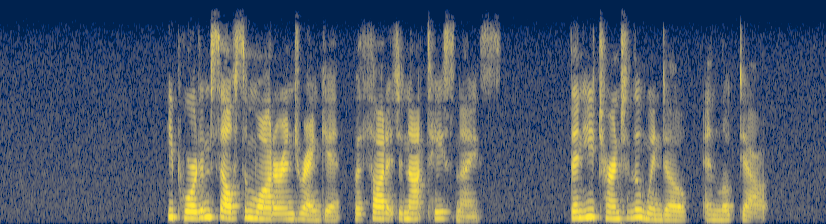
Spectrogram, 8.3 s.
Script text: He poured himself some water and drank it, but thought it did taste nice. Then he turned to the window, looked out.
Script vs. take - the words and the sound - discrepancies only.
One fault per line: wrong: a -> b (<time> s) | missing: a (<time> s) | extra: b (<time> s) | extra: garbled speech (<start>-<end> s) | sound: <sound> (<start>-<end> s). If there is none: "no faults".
extra: not (4.1 s)
extra: and (7.0 s)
